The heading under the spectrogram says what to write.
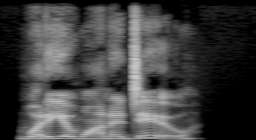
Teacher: They're not pausing between each word. The rhythm is smooth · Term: one chunk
